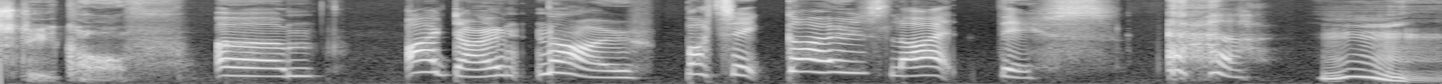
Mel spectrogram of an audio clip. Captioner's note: coughs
